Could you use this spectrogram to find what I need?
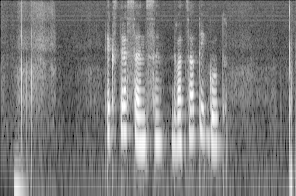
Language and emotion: Russian, neutral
